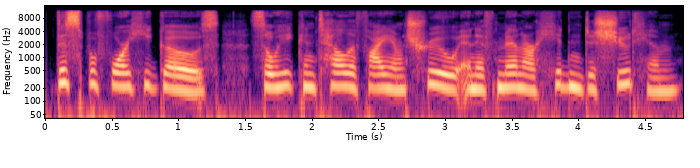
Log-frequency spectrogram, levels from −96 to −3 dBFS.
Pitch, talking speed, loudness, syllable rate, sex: 210 Hz, 250 wpm, -18 LUFS, 5.5 syllables/s, female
